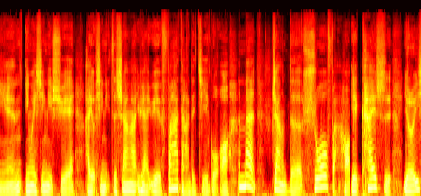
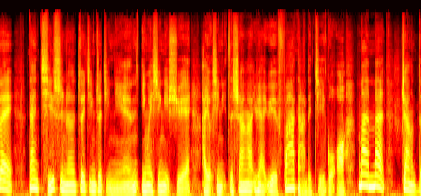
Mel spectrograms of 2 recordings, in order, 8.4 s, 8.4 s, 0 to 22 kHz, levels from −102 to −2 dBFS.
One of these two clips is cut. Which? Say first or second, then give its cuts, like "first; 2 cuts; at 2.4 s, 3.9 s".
first; 2 cuts; at 4.8 s, 7.0 s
